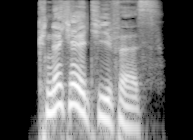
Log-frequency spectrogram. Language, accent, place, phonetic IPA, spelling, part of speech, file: German, Germany, Berlin, [ˈknœçl̩ˌtiːfəs], knöcheltiefes, adjective, De-knöcheltiefes.ogg
- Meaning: strong/mixed nominative/accusative neuter singular of knöcheltief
